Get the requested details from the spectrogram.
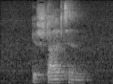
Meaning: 1. to form, to shape, to create 2. to organise, to structure, to arrange
- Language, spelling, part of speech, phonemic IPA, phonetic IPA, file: German, gestalten, verb, /ɡəˈʃtaltən/, [ɡəˈʃtaltn̩], De-gestalten.ogg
